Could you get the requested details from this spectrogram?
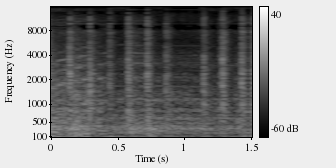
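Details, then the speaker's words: Electric four-wheeler about one year old, drive wheel jacked up and spinning unloaded: sharp regular ticks about seven per second, same on both sides, near the motor; suspected worn bearings or gears in motor or differential, differential most suspected, not confirmed. "两边都有这个声音，声音是一样的，很有可能就是电机或者差速包里边的轴承或者齿轮损坏了。"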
